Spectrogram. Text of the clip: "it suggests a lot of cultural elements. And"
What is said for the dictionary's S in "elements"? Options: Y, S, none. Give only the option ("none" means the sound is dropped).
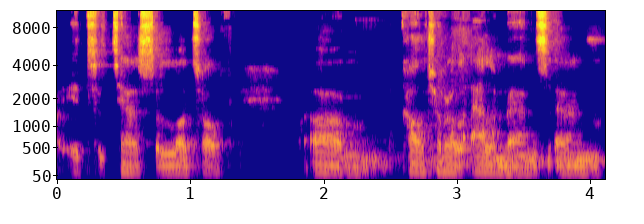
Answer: S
